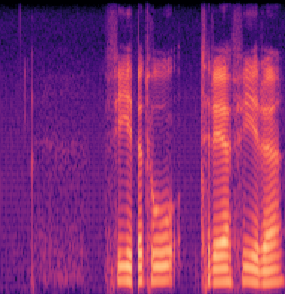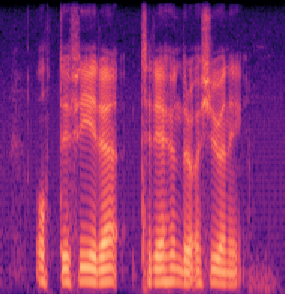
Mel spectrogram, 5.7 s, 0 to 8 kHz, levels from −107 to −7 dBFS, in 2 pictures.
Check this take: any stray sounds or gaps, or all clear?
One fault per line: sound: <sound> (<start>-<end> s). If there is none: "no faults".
sound: dropout (1.3-1.4 s)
